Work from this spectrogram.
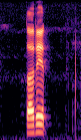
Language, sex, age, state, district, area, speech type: Manipuri, male, 45-60, Manipur, Tengnoupal, rural, read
